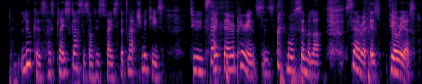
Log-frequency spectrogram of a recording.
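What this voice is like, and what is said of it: Robotic audio-description voice. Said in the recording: “You're doing kind of like a robotic accent as well.”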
